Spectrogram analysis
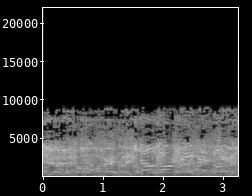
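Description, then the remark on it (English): The audience at the Laugh Factory comedy club yelling and jeering at Michael Richards, many voices overlapping into a loud, continuous wall of shouting with no single speaker standing out. “This is pretty much just everybody in the audience at the Laugh Factory yelling at Michael Richards.”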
